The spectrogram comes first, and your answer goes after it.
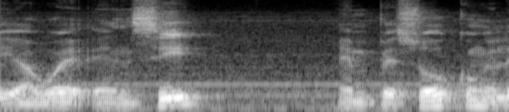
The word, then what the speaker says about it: Yahweh: Nos damos cuenta que los escribas se metieron y pusieron puntos de vocal en las escrituras, en puntos de vocal para darle una pronunciación diferente al nombre Yahweh.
